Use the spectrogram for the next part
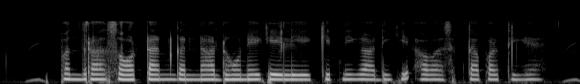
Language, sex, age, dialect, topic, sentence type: Hindi, female, 18-24, Garhwali, agriculture, question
